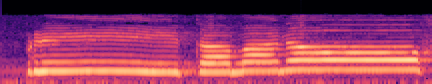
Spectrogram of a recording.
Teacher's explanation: ನಾ ದೀರ್ಘ ಹೇಳಿ ನಂತರ ವಿಸರ್ಗದ ಉಚ್ಚಾರಣೆ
